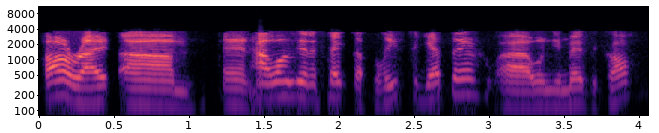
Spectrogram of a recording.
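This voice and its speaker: A man asking casual questions as an interviewer on a phone call, in a halting, hesitant and rambling way. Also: on the high side, dry recording. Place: telephone call. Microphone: phone line. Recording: narrow muffled phone-line audio.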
